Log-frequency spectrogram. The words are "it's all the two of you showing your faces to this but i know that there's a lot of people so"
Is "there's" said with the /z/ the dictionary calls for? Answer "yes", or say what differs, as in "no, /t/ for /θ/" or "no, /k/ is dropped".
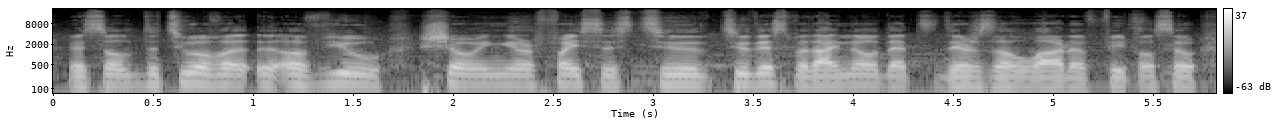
yes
